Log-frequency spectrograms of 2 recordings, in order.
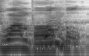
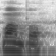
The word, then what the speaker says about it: Womble: It's Womble. Womble. Like a Wombly man.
